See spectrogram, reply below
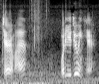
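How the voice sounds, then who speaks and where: A man's voice: mid-range voice, very animated, a little fast, natural voice. Man playing earnest, bewildered radio correspondent, muffled. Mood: confused, upset. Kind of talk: radio drama acting. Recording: dull, noisy audio.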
